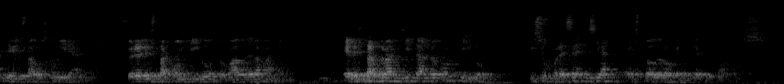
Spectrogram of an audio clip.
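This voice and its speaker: A man preaching a sermon as pastor, dropping to quiet low passages and then rising to loud exclamations, sometimes mocking complaints in a put-on voice. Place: church sanctuary. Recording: very echoey church hall, mic far off, faint noise.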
